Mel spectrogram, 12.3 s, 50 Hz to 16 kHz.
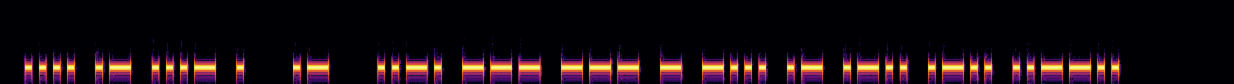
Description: Morse code, heard as a keyed tone, about 17 wpm, 700 Hz. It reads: HAVE A FOOTBALL?
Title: Sentences from Top 1600 Words 17wpm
